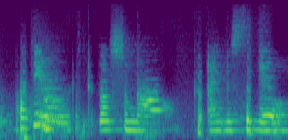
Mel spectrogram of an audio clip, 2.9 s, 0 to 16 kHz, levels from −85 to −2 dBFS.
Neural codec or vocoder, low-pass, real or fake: codec, 44.1 kHz, 0.9 kbps, DAC; 14.4 kHz; fake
